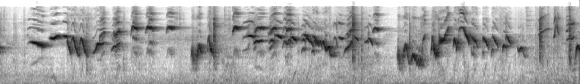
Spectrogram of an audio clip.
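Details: Fighting challenge song of a white-rumped shama, dense and varied: high whistled phrases mixed with buzzy, chattering bursts in rapid succession, with brief gaps between phrases.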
